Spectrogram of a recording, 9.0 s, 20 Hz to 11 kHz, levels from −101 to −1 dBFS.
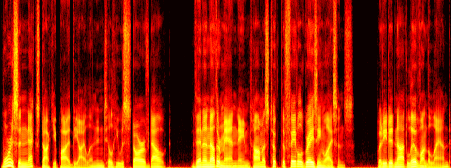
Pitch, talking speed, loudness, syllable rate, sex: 110 Hz, 185 wpm, -18 LUFS, 5.3 syllables/s, male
